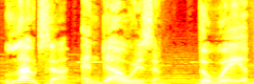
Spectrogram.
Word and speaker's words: Lao Tzu: Similarly, Lao Tzu used to be spelled with a TZU at the end, and now it's a ZI at the end. In both cases, the Chinese character hasn't changed, the pronunciation hasn't changed, it's just a different way of rendering that sound into English letters, into the alphabet. So it's Daoism and Lao Tzu.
